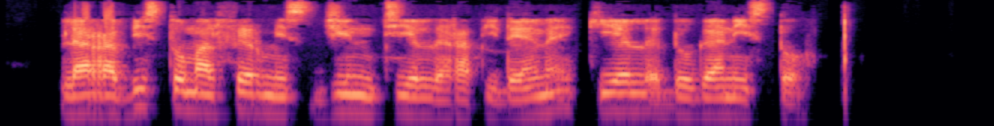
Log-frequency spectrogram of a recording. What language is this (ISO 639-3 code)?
epo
